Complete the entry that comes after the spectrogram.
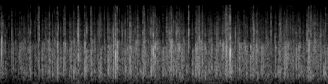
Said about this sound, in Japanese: それでは皆様拍手でお迎えくださいどうぞよろしくお願いいたします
